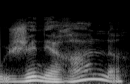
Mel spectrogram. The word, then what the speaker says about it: général: Okay, but then phonetically it's quite interesting, because you don't make any difference. You will get so général at the masculine form, and it will be exactly the same thing at the feminine form, général.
